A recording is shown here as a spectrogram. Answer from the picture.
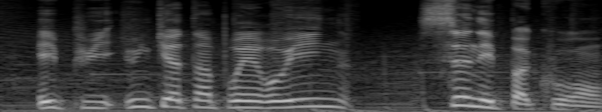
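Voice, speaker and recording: A man talks with lively intonation while background music plays. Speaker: YouTube anime reviewer. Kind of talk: anime review voice-over.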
